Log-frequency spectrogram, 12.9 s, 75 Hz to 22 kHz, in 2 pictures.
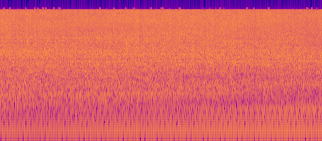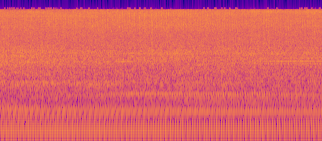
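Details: Vintage VW air-cooled flat-four from a 1956 Beetle barn find (not original engine), first run after 23–24 years stored, after carburetor work: even steady idle, smooth low thrum, no knocks or rattles over thirteen seconds; healthy.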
